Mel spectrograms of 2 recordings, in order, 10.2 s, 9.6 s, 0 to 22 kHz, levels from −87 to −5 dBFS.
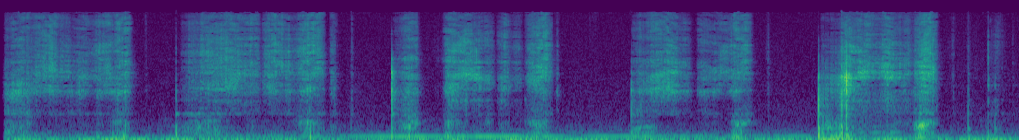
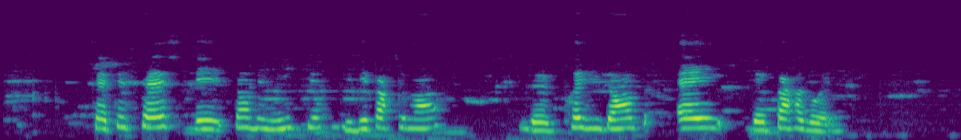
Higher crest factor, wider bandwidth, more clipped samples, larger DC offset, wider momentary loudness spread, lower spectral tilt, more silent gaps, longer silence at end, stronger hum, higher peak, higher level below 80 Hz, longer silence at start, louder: first, 32 dB vs 18 dB; first, 16 kHz vs 7.4 kHz; neither; neither; first, 19 LU vs 12 LU; second, -1.5 dB/octave vs -7.5 dB/octave; neither; second, 0 s vs 1.2 s; neither; first, 0 dBFS vs -6 dBFS; first, -42 dBFS vs -66 dBFS; about the same, 0.05 s vs 0.15 s; second, -31 LUFS vs -22 LUFS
